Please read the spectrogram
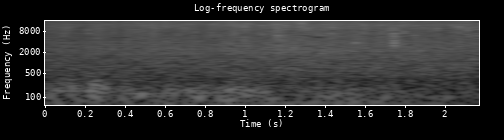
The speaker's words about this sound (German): Ja, Regen, genau.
